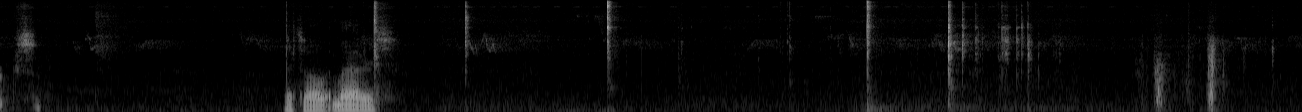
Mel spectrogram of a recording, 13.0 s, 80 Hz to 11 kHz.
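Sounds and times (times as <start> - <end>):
small tools clicking and tapping: 8.6 - 8.8, 9.4 - 10.7.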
